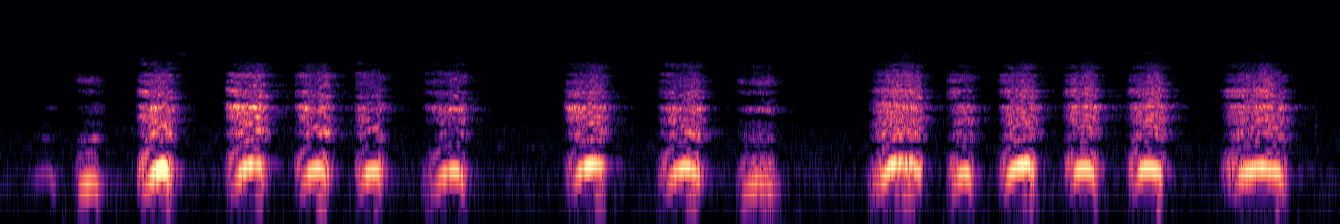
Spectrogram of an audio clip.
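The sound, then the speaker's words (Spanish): A jaguar roars in a rhythmic series of deep, rasping, sawing grunts. The grunts come in three bouts separated by short pauses, each bout a steady train of loud, evenly spaced strokes with no voices. “Un sonido de un jaguarete que nos pasaron.”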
